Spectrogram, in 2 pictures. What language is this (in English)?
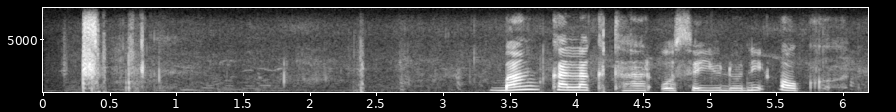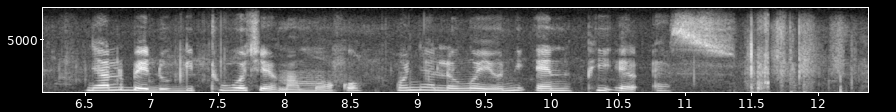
Luo (Kenya and Tanzania)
